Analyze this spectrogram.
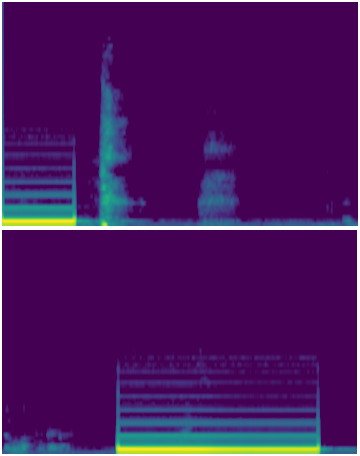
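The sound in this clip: Steady, buzzy telephone dial tone that stops with a sharp click, followed by several seconds of faint rustling and handling noise over a low hum, before the tone returns for about two more seconds.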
